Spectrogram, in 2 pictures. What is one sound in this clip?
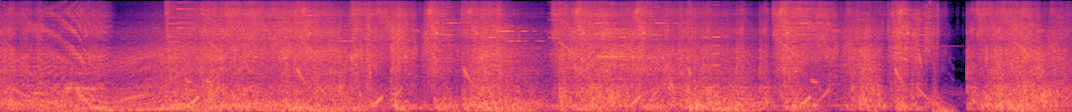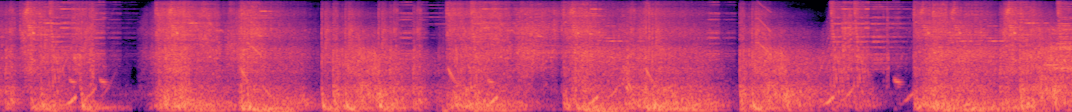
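Dramatic battle music plays.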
